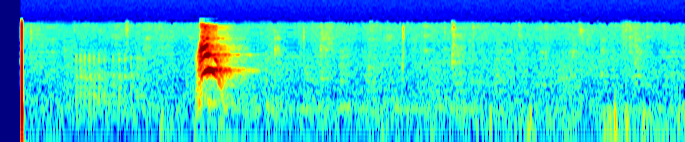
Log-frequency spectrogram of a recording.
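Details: Shih Tzu puppy giving a single short, sharp yap that drops quickly in pitch, preceded by a click and followed by near silence with faint low rustling.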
